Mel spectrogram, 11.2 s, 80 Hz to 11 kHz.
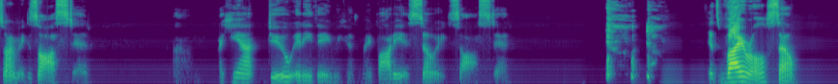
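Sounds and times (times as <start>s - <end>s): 
speech: 0.0s - 1.3s, 2.9s - 6.9s, 9.4s - 10.7s
harsh coughs: 8.1s - 8.9s.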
